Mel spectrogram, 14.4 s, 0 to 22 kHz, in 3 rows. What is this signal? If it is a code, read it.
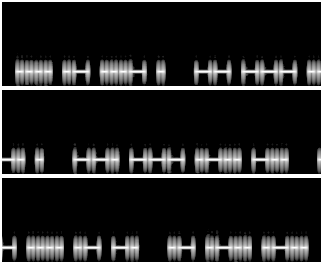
Morse code, heard as a keyed tone, about 17 wpm, 700 Hz. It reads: HAVE MORE GOLD THAN ALL
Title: Sentences from Top 1000 Words - Review Part 3 - 17wpm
